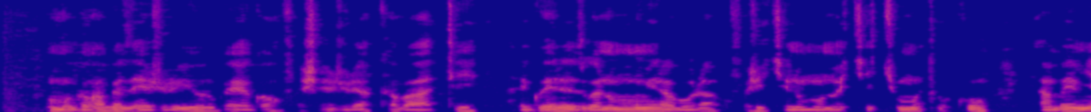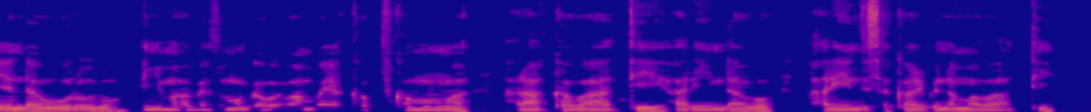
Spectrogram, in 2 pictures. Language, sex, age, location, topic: Kinyarwanda, male, 25-35, Kigali, health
